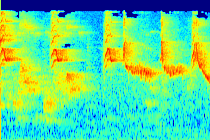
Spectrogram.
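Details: A White-rumped shama, trained to sing well, gives a burst of sharp, high notes that swoop down steeply, about five in three seconds, between softer blurred twitters.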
